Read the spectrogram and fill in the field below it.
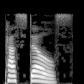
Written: pastels

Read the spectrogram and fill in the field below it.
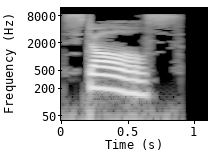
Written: stalls

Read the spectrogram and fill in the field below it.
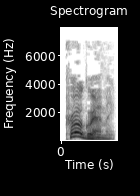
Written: programming

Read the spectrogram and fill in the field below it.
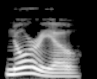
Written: Norio

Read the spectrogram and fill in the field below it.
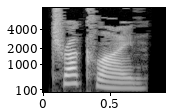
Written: truckline

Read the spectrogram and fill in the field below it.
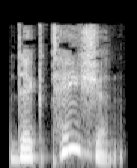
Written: dictation

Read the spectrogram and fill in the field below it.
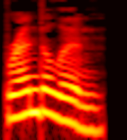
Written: brendalynn

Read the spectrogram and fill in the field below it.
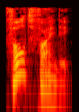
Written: faultfinding

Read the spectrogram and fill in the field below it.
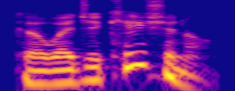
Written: coeducational

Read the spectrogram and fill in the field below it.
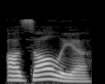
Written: azalia

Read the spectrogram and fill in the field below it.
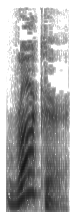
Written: rocker

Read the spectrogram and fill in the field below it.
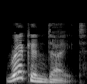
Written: recondite

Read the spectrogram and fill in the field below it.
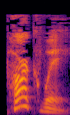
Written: parkway

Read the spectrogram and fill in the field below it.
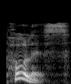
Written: polis

